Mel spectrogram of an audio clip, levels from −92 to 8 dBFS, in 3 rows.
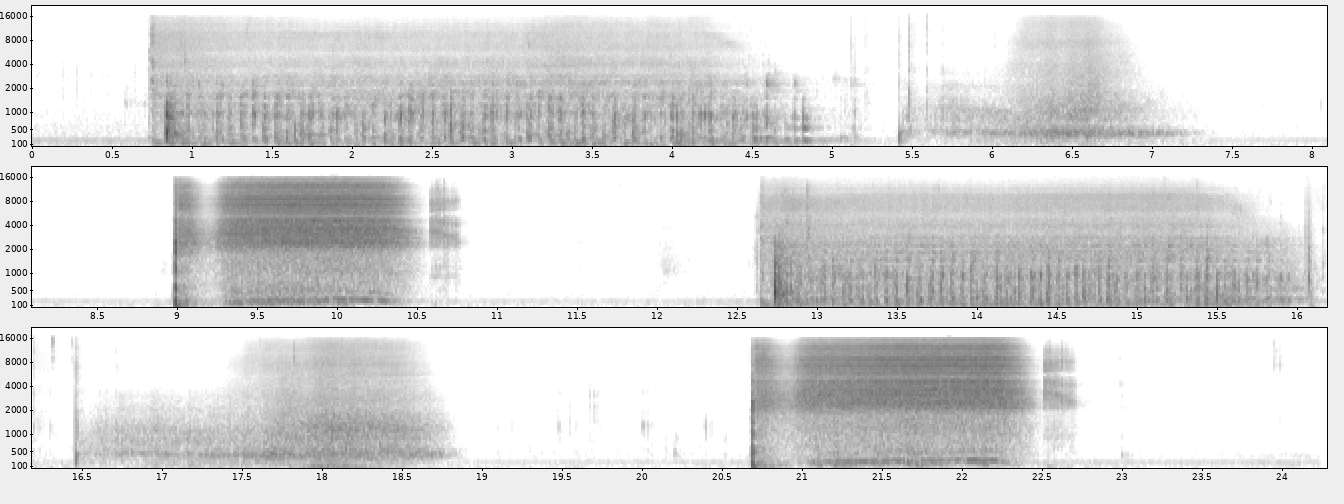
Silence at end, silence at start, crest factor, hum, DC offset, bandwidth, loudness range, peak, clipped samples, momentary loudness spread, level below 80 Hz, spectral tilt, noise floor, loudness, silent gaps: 1.6 s; 0.75 s; 28 dB; none; under 0.1%; 16.5 kHz; 22 LU; -8 dBFS; under 0.1%; 26 LU; -76 dBFS; 0 dB/octave; -80 dBFS; -26 LUFS; none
